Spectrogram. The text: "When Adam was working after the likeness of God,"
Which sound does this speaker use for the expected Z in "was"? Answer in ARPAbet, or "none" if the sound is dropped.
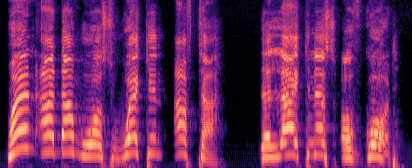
S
